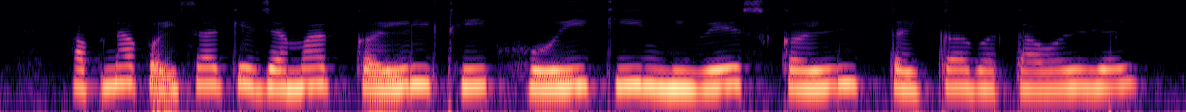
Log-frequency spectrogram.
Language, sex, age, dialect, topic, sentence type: Bhojpuri, female, <18, Northern, banking, question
